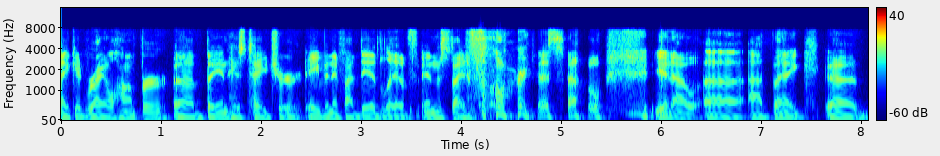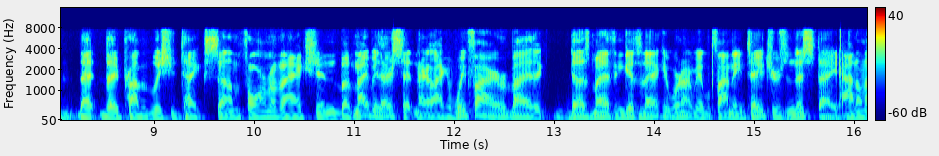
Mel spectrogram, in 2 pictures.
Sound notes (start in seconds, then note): 4.0 laugh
